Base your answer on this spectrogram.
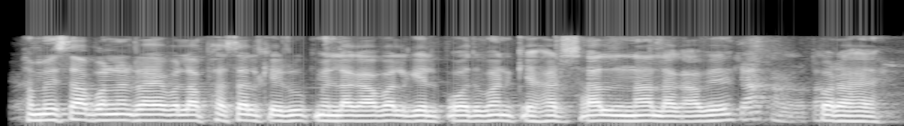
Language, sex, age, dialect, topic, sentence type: Magahi, male, 56-60, Western, agriculture, statement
